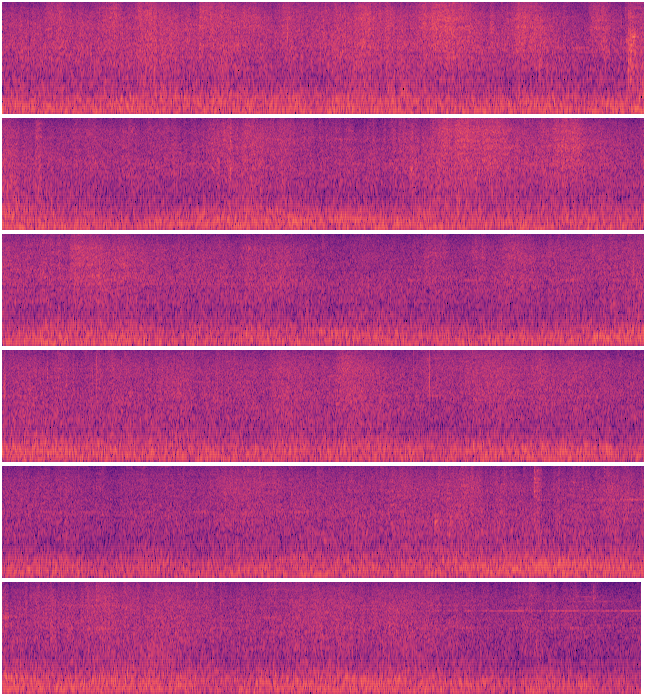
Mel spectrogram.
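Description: Freight train rolling past: a steady, loud rumble of wheels on the rails with scattered clicks.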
